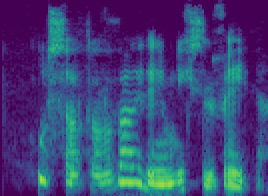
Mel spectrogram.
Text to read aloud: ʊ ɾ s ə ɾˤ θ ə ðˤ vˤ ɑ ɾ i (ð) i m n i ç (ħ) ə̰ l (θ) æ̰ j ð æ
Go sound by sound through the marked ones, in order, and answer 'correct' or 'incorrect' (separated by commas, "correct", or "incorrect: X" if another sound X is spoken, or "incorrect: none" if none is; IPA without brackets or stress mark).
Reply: correct, incorrect: s, incorrect: f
